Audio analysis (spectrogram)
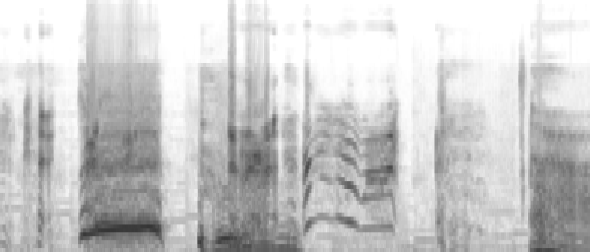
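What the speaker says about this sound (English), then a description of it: "need to clear my throat." A man clears his throat with several rough, voiced bursts close to the microphone, separated by short pauses.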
